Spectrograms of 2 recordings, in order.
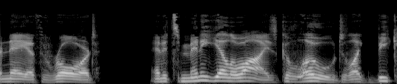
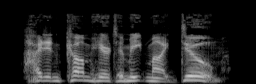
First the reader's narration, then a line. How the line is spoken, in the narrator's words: I growled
